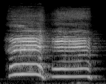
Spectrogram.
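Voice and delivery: high, jeering "ha-ha"; put-on two-note taunting laugh; imitated mocking laugh. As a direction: jeer with a cartoon bully's laugh. Nelson's taunting laugh, acted.

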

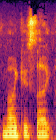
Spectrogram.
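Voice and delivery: normal talking voice

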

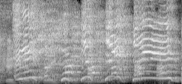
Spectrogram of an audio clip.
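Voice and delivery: high, slow hammed-up Jersey voice; New Jersey accent. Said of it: "give me your best New Jersey accent".

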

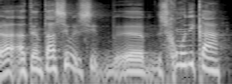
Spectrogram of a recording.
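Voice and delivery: ordinary delivery

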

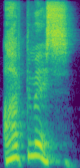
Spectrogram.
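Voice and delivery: lightly voiced Mark Wahlberg calling after his robot; mock Mark Wahlberg. Podcast host mocking Mark Wahlberg's movie line, a hint of his voice. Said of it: "Mark Wahlberg going".

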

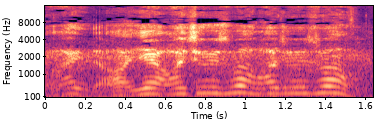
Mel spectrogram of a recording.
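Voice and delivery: high, hurried mock agreement; flustered man agreeing. The guy agreeing with the woman, high flustered mock voice. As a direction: imitate the guy caving in. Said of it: "the guy was saying".

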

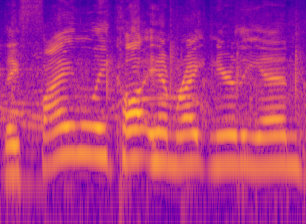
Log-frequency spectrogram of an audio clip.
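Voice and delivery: loud touchdown call, stretched out at the score; excited play-by-play. Real, not acted.

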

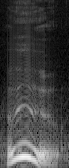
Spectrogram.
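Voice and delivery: high sarcastic whoop; a loud sarcastic woo; mock whoop. Mock cheer at negative tests.

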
